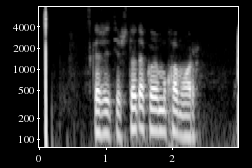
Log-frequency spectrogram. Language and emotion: Russian, neutral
